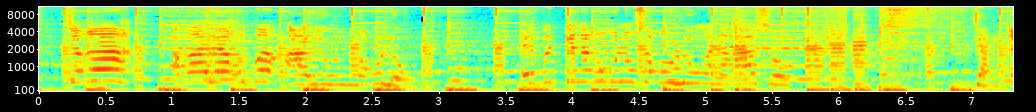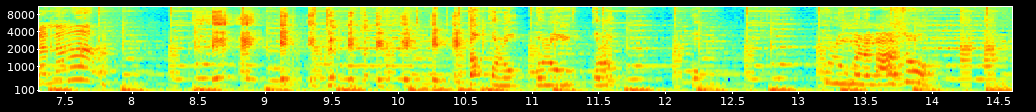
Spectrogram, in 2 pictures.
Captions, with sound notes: And didn't you say you didn't want to go to jail? Why are you locked up in the dog cage now? Stay there! [stutters] This is a cage, a cage, a cage, a dog's cage!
